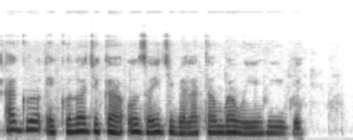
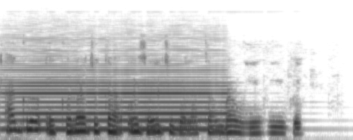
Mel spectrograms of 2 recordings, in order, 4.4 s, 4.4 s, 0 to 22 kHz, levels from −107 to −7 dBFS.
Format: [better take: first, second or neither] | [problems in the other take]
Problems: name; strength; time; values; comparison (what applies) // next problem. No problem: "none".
first | noise reduction (neural mask model RNNoise)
